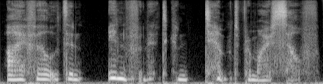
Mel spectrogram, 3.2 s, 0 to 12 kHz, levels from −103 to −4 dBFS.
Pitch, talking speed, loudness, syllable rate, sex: 190 Hz, 130 wpm, -23 LUFS, 4.3 syllables/s, female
